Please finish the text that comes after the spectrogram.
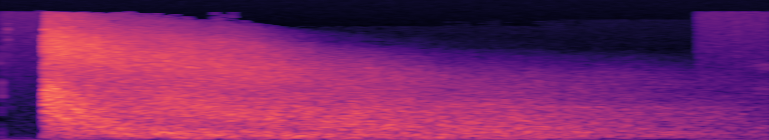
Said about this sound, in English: Or a man's weapon, the kind that causes hearing loss and nearly knocks you off your feet when you pull the trigger?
